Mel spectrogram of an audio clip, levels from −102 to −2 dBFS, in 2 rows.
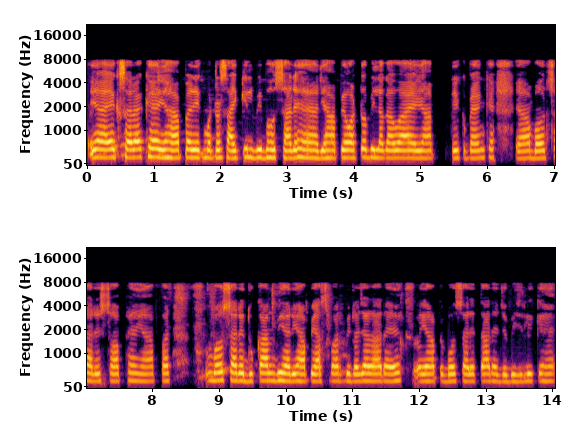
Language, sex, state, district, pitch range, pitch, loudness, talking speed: Hindi, male, Bihar, Samastipur, 210-225 Hz, 215 Hz, -14 LUFS, 240 wpm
